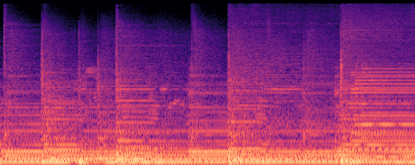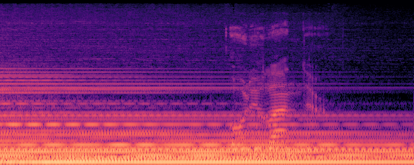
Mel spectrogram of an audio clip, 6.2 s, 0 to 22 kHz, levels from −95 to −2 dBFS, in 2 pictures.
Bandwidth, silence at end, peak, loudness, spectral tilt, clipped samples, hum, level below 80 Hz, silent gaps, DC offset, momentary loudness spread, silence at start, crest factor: 11 kHz; 0 s; 0 dBFS; -16 LUFS; -8.5 dB/octave; under 0.1%; none; -22 dBFS; none; under 0.1%; 3 LU; 0 s; 14 dB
